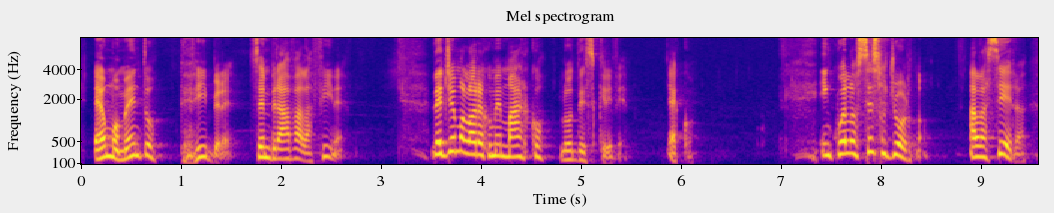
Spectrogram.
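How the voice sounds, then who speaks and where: A man delivers a sermon in a reflective tone. He reads scripture aloud and then unpacks it, asking his listeners rhetorical questions as he goes. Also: high-pitched. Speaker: preacher. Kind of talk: sermon with Bible reading.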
